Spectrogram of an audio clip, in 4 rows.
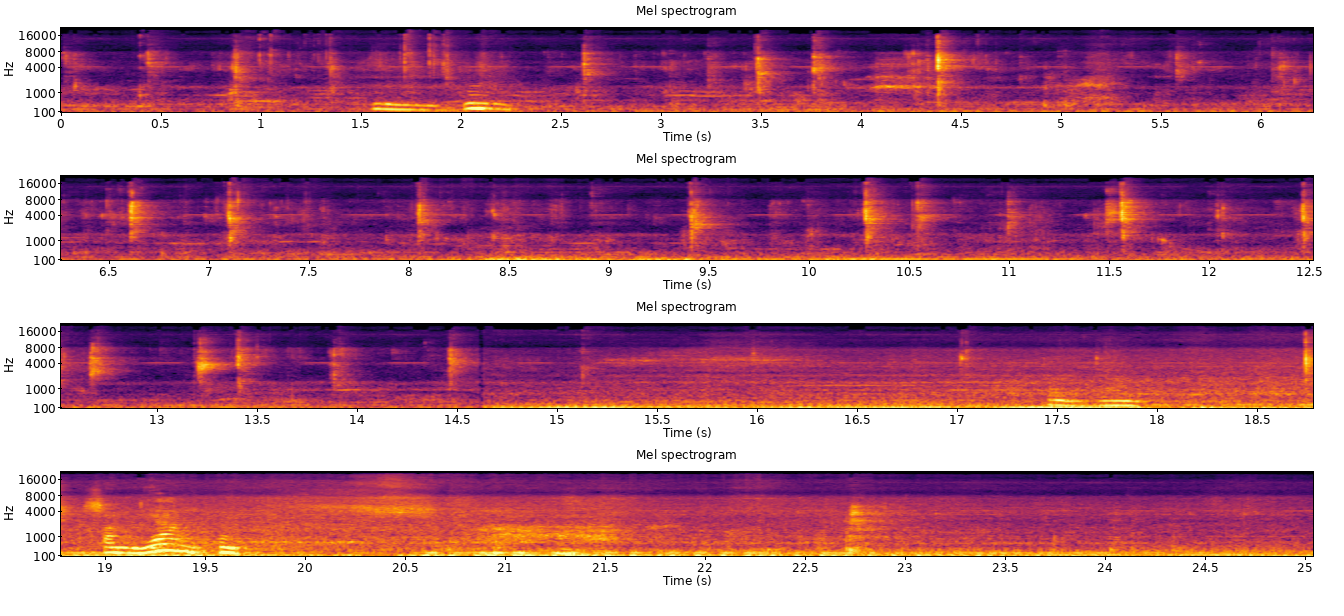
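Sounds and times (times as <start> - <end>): person chewing: 0.0 - 17.4
wet mouth clicks and smacks: 2.6 - 15.2.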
